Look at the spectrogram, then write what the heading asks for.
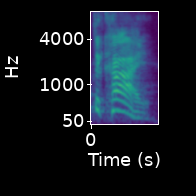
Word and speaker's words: Takei: I've heard Takai from him.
